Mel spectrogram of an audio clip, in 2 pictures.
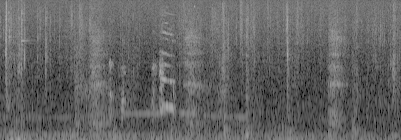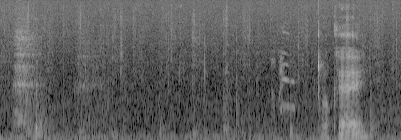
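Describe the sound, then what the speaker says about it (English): Chickens cluck and a rooster crows softly in the Resident Evil Village video game, faint and scattered among eerie ambient game noises, with a louder squawk near the end. "I hear some chickens."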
